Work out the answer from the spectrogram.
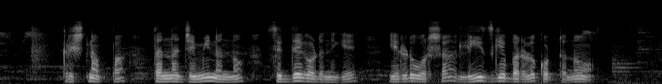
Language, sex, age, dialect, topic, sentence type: Kannada, male, 25-30, Mysore Kannada, banking, statement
